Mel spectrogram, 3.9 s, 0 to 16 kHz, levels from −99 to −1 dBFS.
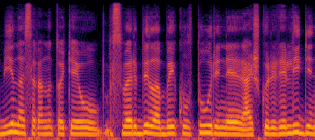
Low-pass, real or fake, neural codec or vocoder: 14.4 kHz; fake; autoencoder, 48 kHz, 32 numbers a frame, DAC-VAE, trained on Japanese speech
